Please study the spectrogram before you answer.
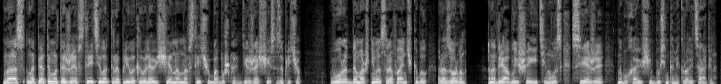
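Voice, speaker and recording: A man reading a story aloud as first-person narration, steady and matter-of-fact. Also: on the low side, moderate pace, no room sound, clean studio sound. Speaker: audiobook reader.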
